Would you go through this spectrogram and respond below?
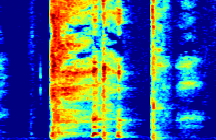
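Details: A person with a hoarse voice gives a short run of about four harsh coughs in quick succession in a quiet room, with brief pauses between them.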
